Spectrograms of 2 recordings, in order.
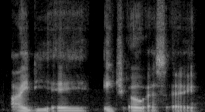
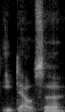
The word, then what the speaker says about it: Idahosa: uh from edause yes that's one way to spell it um i-d-a-h-o-s-a um i remember how to spell his name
